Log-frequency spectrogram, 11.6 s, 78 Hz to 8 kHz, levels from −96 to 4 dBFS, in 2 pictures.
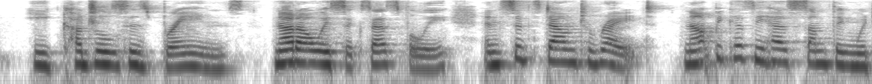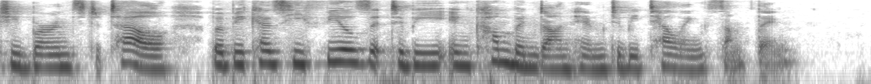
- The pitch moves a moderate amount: Yes, average, 3.8 semitones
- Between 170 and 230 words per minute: Yes, average, 185 wpm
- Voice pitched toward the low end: No, high, 225 Hz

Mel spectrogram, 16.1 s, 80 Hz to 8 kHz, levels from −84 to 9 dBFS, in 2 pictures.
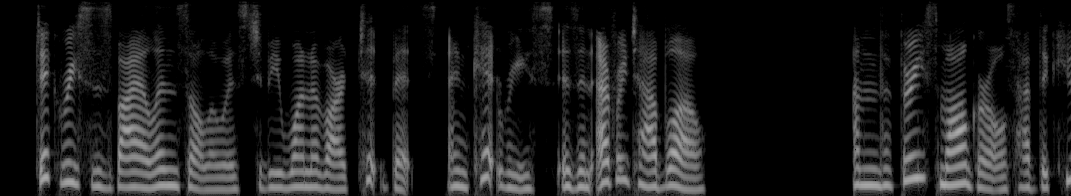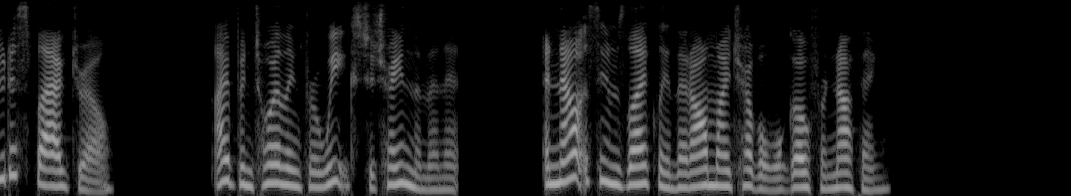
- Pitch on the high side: Yes, high, 225 Hz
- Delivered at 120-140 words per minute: No, average, 190 wpm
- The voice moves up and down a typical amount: Yes, average, 4.0 semitones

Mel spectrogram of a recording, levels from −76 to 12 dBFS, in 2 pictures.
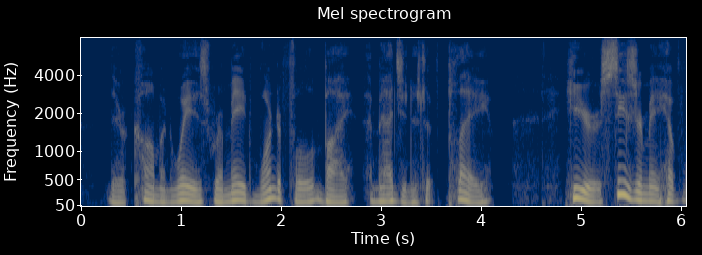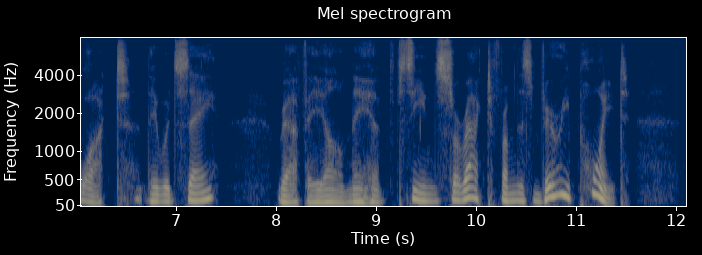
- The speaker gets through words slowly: Yes, slow, 130 wpm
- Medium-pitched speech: No, low, 120 Hz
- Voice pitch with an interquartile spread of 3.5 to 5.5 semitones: Yes, average, 3.9 semitones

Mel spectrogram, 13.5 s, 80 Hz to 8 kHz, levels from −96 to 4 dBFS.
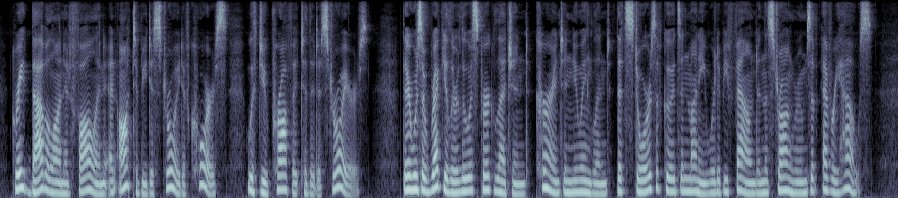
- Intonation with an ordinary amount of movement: Yes, average, 4.2 semitones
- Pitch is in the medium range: Yes, medium, 175 Hz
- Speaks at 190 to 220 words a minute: Yes, average, 195 wpm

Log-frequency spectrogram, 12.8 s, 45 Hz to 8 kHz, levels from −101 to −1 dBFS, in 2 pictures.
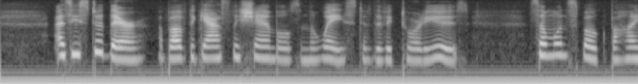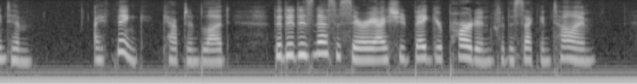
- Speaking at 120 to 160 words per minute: No, average, 170 wpm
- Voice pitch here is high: Yes, high, 210 Hz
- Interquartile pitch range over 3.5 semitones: No, average, 3.0 semitones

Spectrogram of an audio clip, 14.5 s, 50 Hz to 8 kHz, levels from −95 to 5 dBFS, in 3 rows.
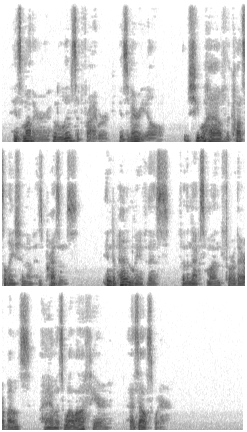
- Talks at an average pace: Yes, average, 150 wpm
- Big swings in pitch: No, average, 2.8 semitones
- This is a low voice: Yes, low, 105 Hz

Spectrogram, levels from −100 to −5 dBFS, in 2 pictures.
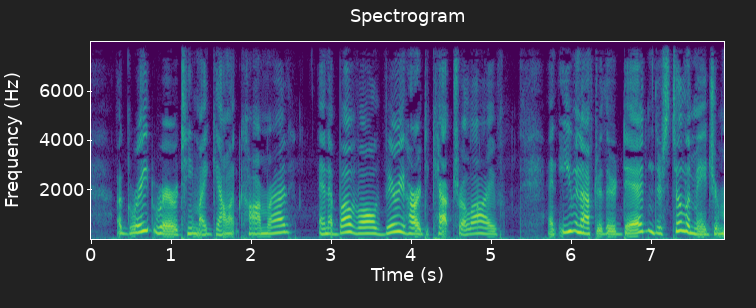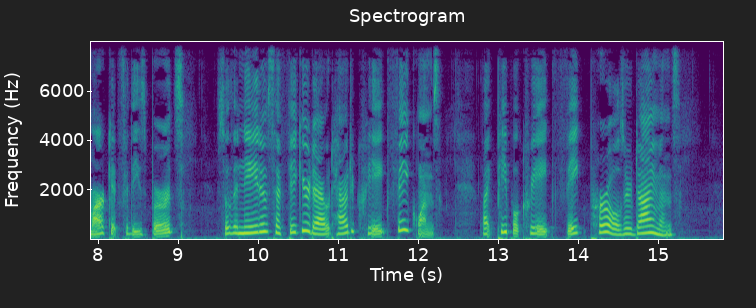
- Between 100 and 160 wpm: No, average, 170 wpm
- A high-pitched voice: Yes, high, 245 Hz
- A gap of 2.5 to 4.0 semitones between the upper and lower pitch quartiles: No, average, 5.2 semitones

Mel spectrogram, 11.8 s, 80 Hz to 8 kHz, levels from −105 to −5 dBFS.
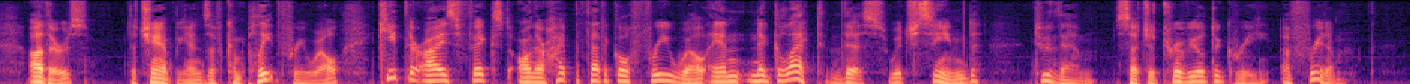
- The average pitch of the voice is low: Yes, low, 125 Hz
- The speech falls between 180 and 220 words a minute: No, average, 150 wpm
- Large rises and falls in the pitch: Yes, wide, 8.7 semitones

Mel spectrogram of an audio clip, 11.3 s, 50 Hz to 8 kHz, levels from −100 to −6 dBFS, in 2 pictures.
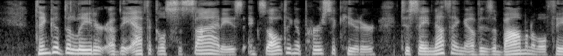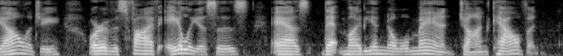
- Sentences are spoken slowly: No, average, 165 wpm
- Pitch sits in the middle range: Yes, medium, 160 Hz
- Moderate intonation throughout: Yes, average, 3.1 semitones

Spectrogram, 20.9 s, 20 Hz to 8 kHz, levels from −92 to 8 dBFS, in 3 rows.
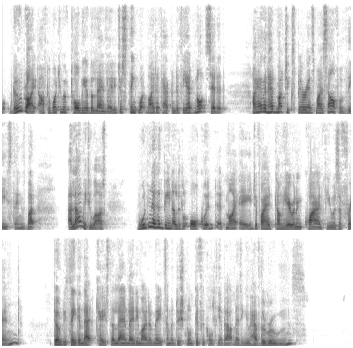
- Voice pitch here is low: No, medium, 150 Hz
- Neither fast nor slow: No, fast, 225 wpm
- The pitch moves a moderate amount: No, wide, 6.5 semitones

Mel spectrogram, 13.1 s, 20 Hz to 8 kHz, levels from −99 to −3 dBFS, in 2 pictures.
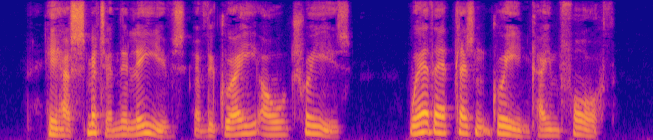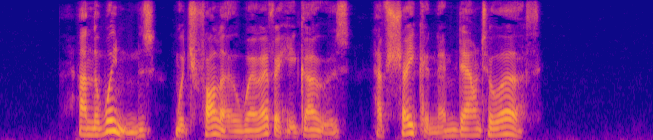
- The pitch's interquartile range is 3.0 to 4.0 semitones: No, wide, 5.6 semitones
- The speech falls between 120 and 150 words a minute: Yes, average, 140 wpm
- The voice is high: No, medium, 140 Hz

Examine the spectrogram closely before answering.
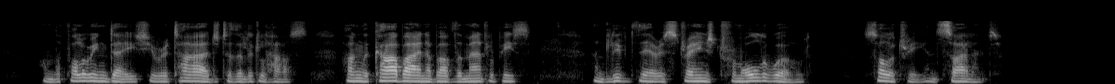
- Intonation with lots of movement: No, average, 2.8 semitones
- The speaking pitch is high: No, low, 135 Hz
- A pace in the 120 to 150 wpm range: Yes, average, 145 wpm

